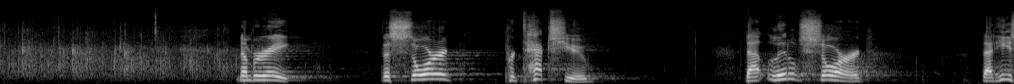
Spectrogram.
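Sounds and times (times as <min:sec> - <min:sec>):
crowd clapping: 0:00.0 - 0:02.9
speech: 0:02.4 - 0:03.0, 0:03.8 - 0:06.0, 0:07.4 - 0:08.8, 0:09.8 - 0:10.1.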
